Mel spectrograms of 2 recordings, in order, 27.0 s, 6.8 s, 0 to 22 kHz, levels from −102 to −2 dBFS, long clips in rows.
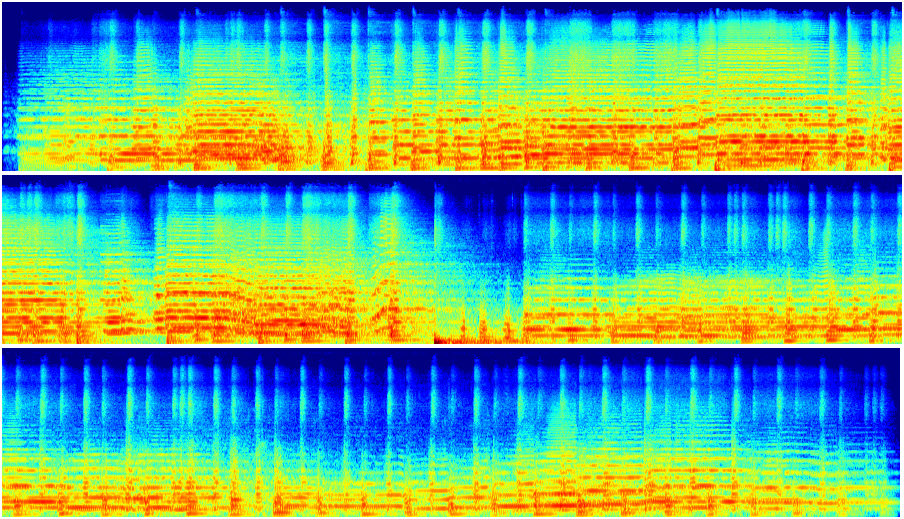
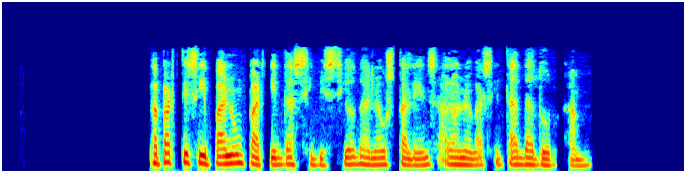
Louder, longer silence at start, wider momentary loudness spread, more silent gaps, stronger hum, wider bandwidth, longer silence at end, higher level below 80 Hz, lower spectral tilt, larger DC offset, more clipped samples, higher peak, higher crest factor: about the same, -18 LUFS vs -19 LUFS; second, 0.15 s vs 1.5 s; about the same, 11 LU vs 9 LU; neither; neither; first, 14.5 kHz vs 7.6 kHz; second, 0.1 s vs 0.95 s; first, -28 dBFS vs -54 dBFS; about the same, -5.5 dB/octave vs -6 dB/octave; neither; neither; about the same, -2 dBFS vs -2 dBFS; about the same, 16 dB vs 18 dB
